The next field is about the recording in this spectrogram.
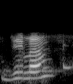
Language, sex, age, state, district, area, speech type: Hindi, female, 18-30, Uttar Pradesh, Sonbhadra, rural, conversation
